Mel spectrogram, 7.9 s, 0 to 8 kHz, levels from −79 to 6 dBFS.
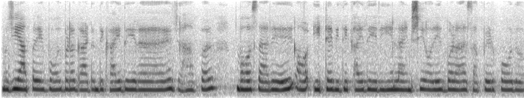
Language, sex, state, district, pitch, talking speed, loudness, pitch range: Hindi, female, Chandigarh, Chandigarh, 260 Hz, 245 wpm, -16 LUFS, 255-270 Hz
